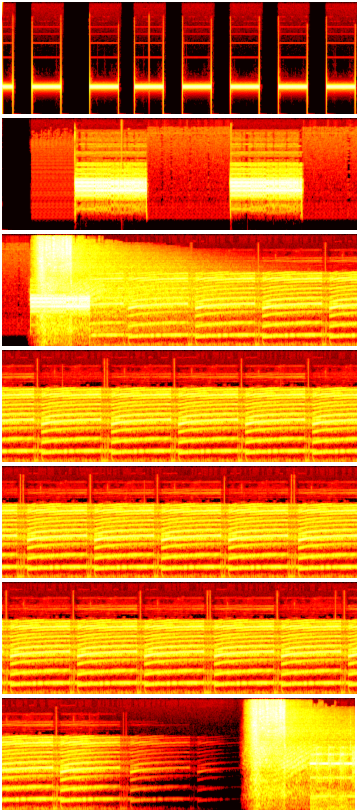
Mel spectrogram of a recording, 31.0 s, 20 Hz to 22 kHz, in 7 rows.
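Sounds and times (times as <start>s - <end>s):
emergency alert alarm tone: 9.2s - 12.3s, 29.7s - 31.0s.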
